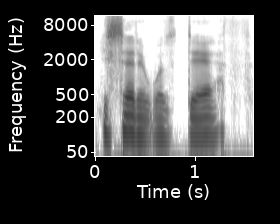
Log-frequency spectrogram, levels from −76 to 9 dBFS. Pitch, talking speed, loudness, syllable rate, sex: 100 Hz, 190 wpm, -21 LUFS, 3.5 syllables/s, male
